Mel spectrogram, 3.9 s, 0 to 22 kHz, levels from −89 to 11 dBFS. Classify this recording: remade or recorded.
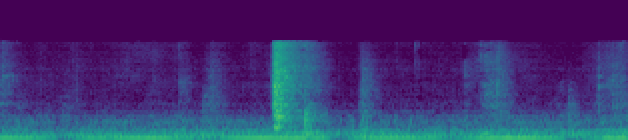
remade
